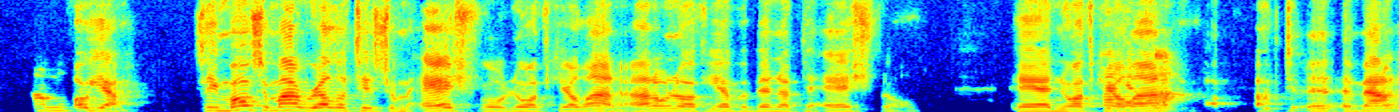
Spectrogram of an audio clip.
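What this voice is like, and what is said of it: Slight Southern twang. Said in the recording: “you can still hear a little Southern twang when you speak. You can still hear it.”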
